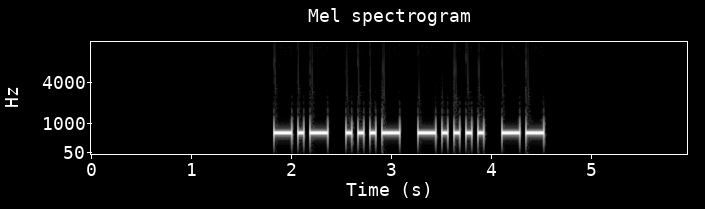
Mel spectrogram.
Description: Morse code, heard as a keyed tone, about 20 wpm, 700 Hz. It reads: KV6M
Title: USA Call Signs - 4 Characters - Repeated 3x - 20wpm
